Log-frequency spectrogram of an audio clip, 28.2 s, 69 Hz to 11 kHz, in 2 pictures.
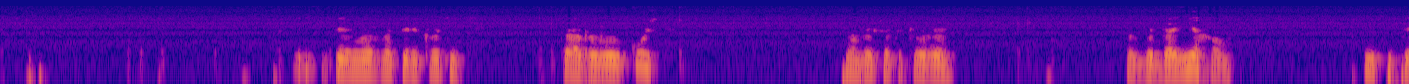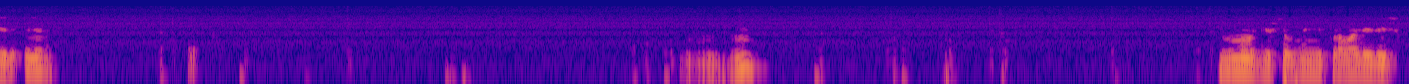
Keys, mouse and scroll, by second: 0.3 g, 1.4 click, 1.6 scroll up 1, 1.8 middle click, 2.8 middle click, 5.4 click, 6.3 middle click, 8.4 r, 10.3 click, 10.5-12.0 middle drag, 13.9 g, 15.6 click, 16.5-17.5 middle drag, 18.5 r, 20.8-21.5 middle drag, 22.3-22.9 middle drag, 23.5 shift+middle click, 24.1-25.3 middle drag, 26.1 click, 26.9 g.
